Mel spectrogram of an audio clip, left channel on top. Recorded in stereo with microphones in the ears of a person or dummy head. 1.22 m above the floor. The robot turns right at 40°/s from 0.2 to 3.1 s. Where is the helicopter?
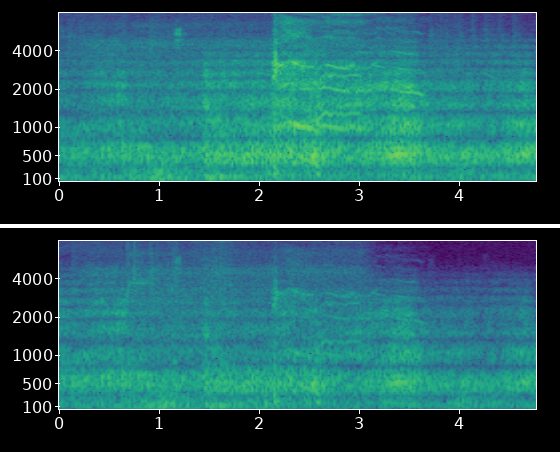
20° right; by 4.8 s 95° left.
